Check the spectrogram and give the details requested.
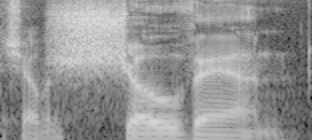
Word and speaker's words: Chauvin: the shavin trial shoving trials that you say chauvin i think is the pronunciation or chauvinism morgan byrne says the fur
